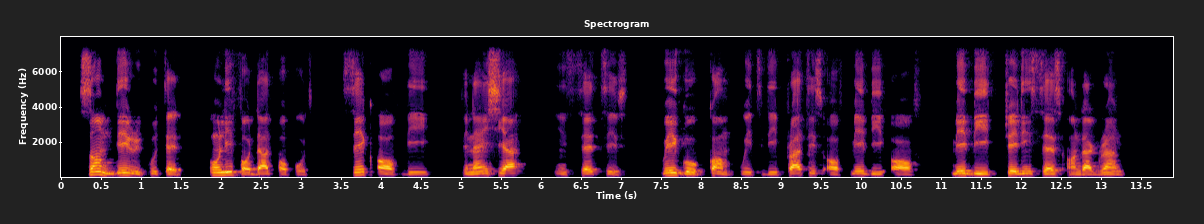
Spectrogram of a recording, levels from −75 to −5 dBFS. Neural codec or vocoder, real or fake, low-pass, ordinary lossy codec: none; real; 7.2 kHz; none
